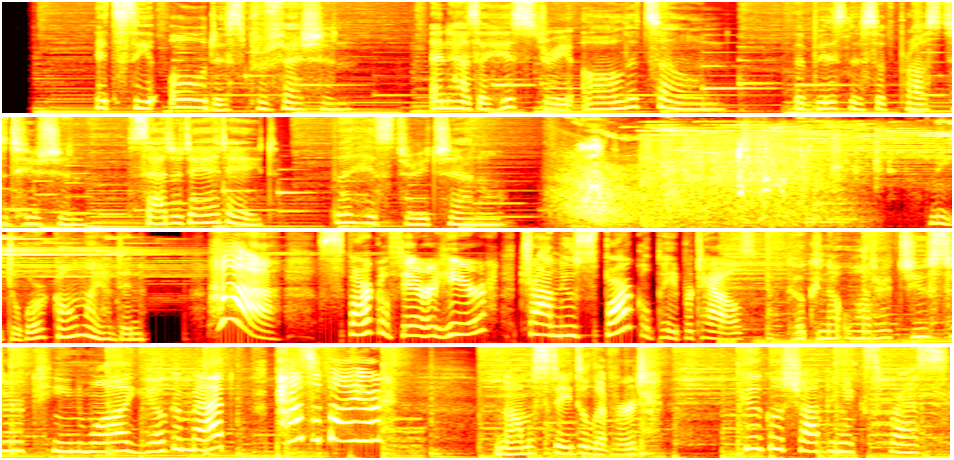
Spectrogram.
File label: voice over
